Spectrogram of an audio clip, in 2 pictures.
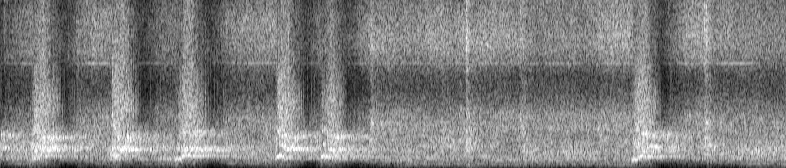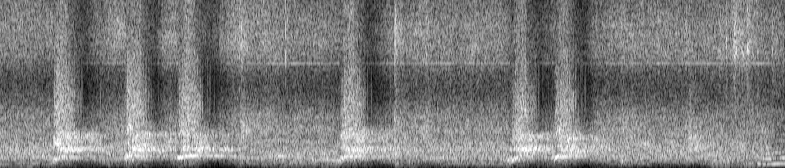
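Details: Female Parson Russell Terrier, first afraid and now defending her territory, barks repeatedly at a vacuum cleaner; short bark bursts, sometimes in quick pairs, come every second or two, half buried under the constant droning hiss of the machine.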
